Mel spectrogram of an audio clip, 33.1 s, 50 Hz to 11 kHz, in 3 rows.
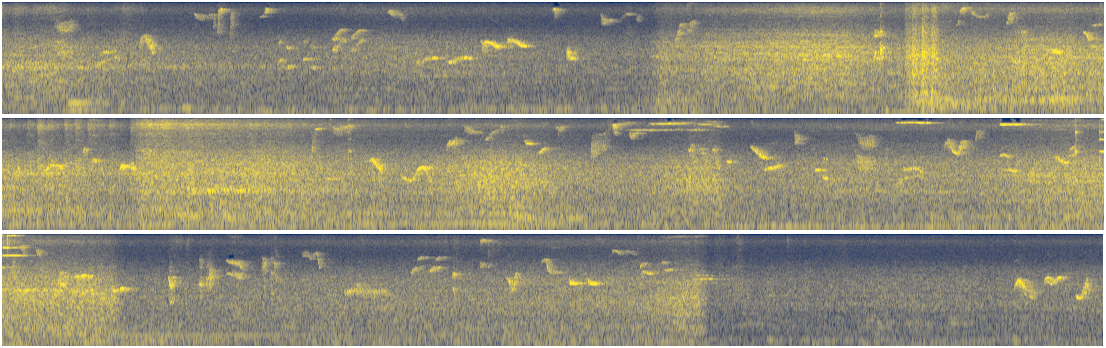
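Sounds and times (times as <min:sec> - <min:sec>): small birds chirping: 0:00.0 - 0:30.8.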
